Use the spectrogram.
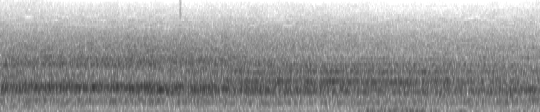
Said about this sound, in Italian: Guardate intanto, e sentiamo anche dei tifosi della Juventus, gli ultras presenti in curva.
